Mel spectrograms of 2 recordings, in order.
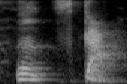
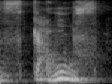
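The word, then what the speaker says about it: SCAUF: We pronounce it scaroff scoff you know. You know it we try to pronounce it different from Skakuf. Remember Skaku in the days of 2017 18 scakoff but now we scoff which is Southern Cameroon's Ambaz Amazonia United Front.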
